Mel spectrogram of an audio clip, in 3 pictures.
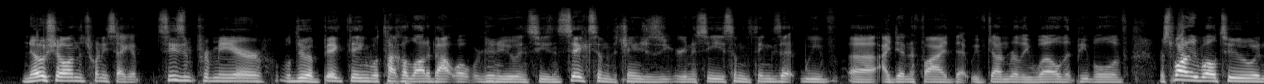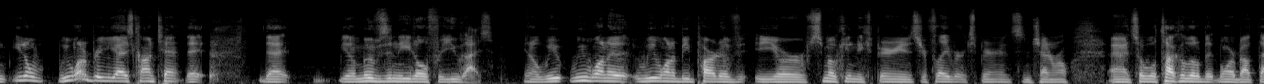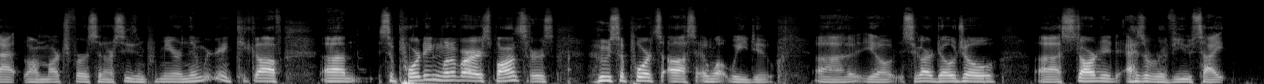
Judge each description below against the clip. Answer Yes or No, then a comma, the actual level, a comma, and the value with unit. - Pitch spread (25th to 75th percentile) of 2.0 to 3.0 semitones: No, average, 3.8 semitones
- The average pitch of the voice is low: Yes, low, 130 Hz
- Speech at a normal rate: No, fast, 220 wpm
